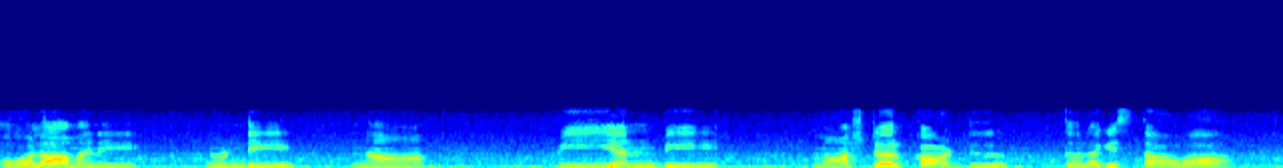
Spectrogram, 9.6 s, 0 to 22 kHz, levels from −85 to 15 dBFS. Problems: constant background noise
